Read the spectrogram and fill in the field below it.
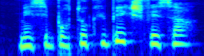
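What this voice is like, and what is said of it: Small soft voice. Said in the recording (French): “avec une petite voix douce”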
